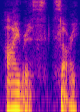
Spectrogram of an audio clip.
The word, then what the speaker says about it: Eris: The term is actually pronounced iris, when the main characters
